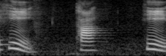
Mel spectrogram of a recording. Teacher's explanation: it takes on the place of articulation of whatever vowel comes after it · is it it's basically palatal he he because of the e the e sound is in the palatal area it's high and it's around the hard palate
